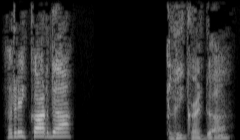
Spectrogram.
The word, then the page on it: Ricarda: Dutch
